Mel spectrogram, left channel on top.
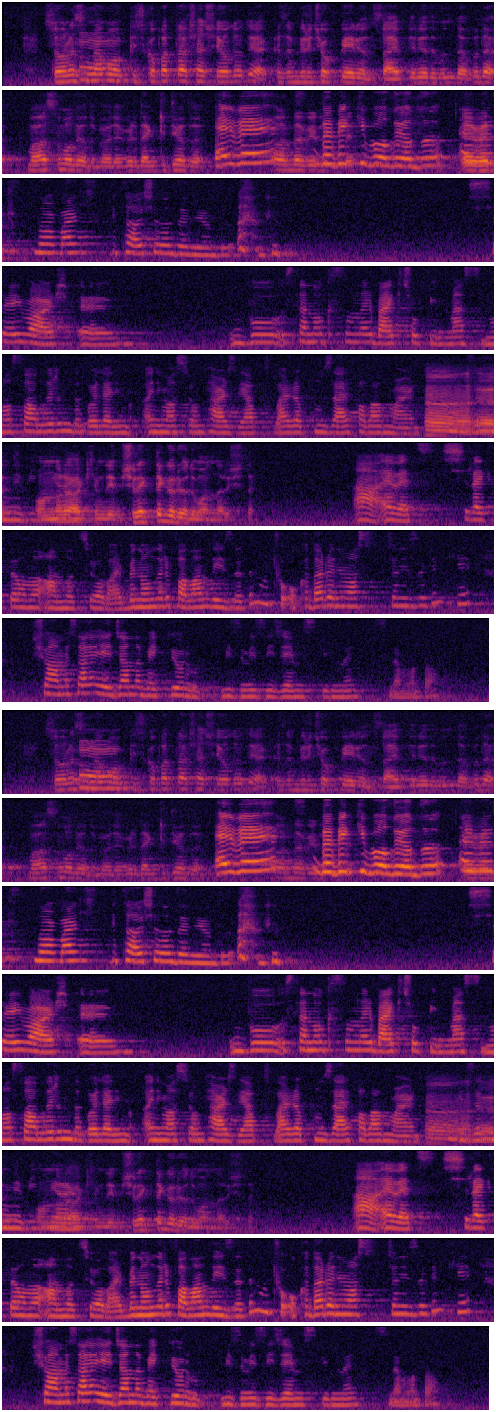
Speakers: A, on the left; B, on the right.
A: Sonrasında
B: Ee,
A: ama o psikopat tavşan şey oluyordu ya. Kızın biri çok beğeniyordu, sahipleniyordu bunu da. Bu da masum oluyordu böyle birden gidiyordu.
B: Evet,
A: <laughs> Onunla birlikte.
B: bebek gibi oluyordu. Evet,
A: Evet.
B: normal bir tavşana dönüyordu. <laughs> Şey var, e, bu sen o kısımları belki çok bilmezsin. Masalların da böyle anim- animasyon tarzı yaptılar. Rapunzel falan vardı.
A: Ha,
B: İzledin
A: evet
B: mi bilmiyorum.
A: onlara hakim değilim. Shrek'te görüyordum onları işte.
B: Aa evet, Shrek'te onu anlatıyorlar. Ben onları falan da izledim. Çok, o kadar animasyon izledim ki şu an mesela heyecanla bekliyorum bizim izleyeceğimiz filmi sinemada.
